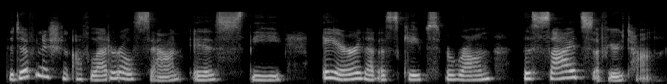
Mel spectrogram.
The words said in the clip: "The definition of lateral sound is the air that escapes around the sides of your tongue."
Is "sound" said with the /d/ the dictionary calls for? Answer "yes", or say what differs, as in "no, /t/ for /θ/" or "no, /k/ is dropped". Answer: yes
